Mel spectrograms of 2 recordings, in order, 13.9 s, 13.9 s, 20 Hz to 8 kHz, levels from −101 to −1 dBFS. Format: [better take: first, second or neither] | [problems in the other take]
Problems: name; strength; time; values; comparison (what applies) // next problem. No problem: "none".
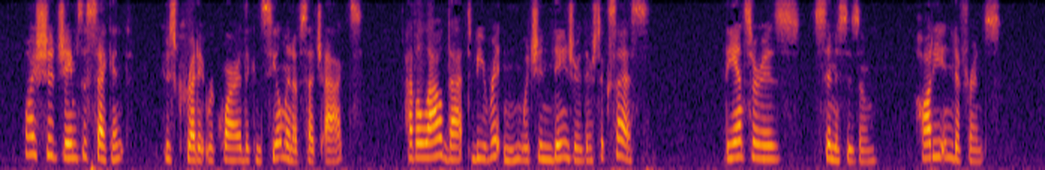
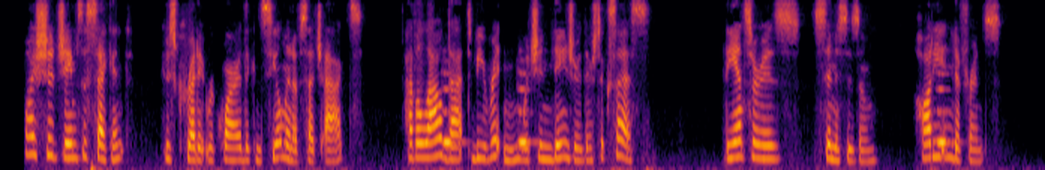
first | noise reduction (neural mask model DeepFilterNet 3)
